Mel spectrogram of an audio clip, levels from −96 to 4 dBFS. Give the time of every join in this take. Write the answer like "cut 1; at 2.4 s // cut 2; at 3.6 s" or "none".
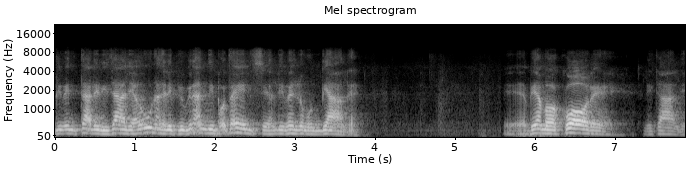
cut 1; at 5.6 s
